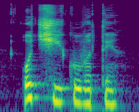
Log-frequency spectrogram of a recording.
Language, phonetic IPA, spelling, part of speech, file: Ukrainian, [oˈt͡ʃʲikʊʋɐte], очікувати, verb, Uk-очікувати.ogg
- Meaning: 1. to wait for, to await 2. to expect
